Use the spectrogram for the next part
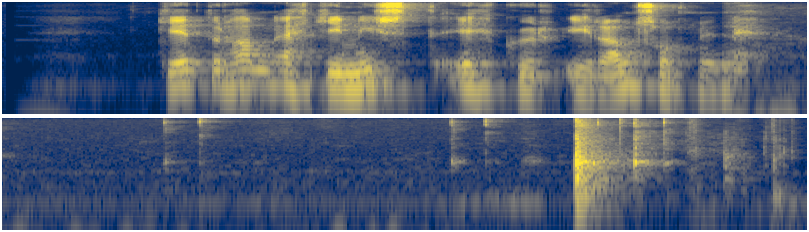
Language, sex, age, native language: Icelandic, male, 40-49, Icelandic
